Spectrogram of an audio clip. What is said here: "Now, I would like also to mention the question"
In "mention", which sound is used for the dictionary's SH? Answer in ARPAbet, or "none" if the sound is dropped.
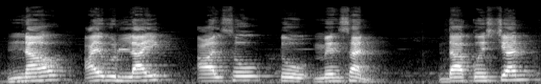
S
